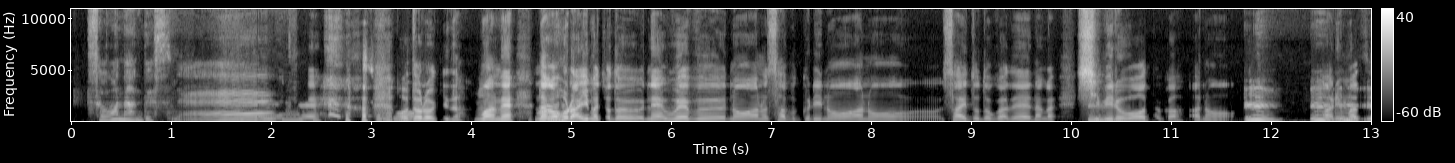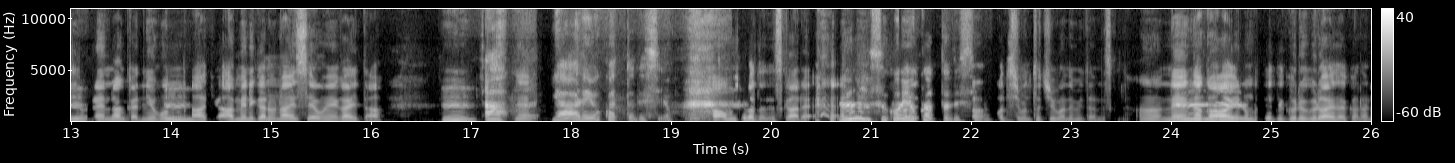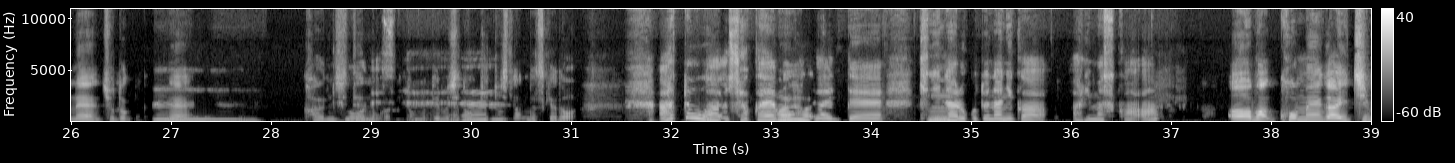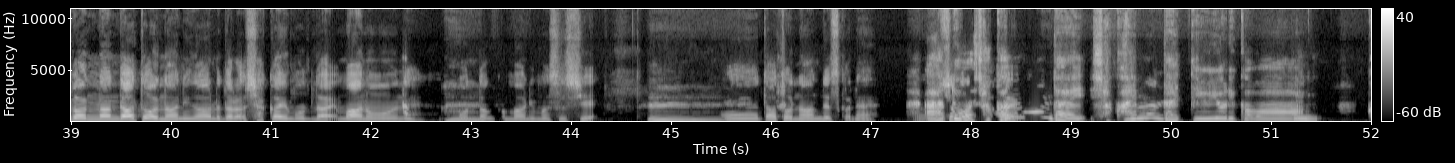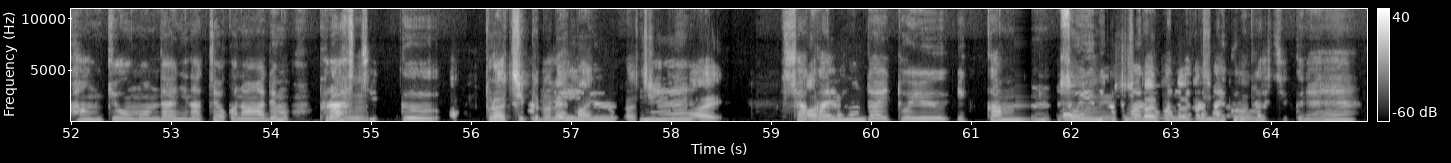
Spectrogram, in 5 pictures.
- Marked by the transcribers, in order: laugh; laugh; distorted speech
- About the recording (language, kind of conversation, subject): Japanese, unstructured, 最近の社会問題の中で、いちばん気になっていることは何ですか？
